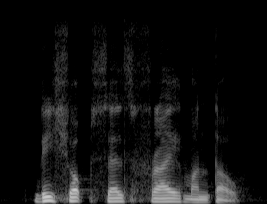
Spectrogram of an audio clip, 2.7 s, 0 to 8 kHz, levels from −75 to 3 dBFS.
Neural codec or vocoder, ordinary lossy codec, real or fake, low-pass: none; none; real; 7.2 kHz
